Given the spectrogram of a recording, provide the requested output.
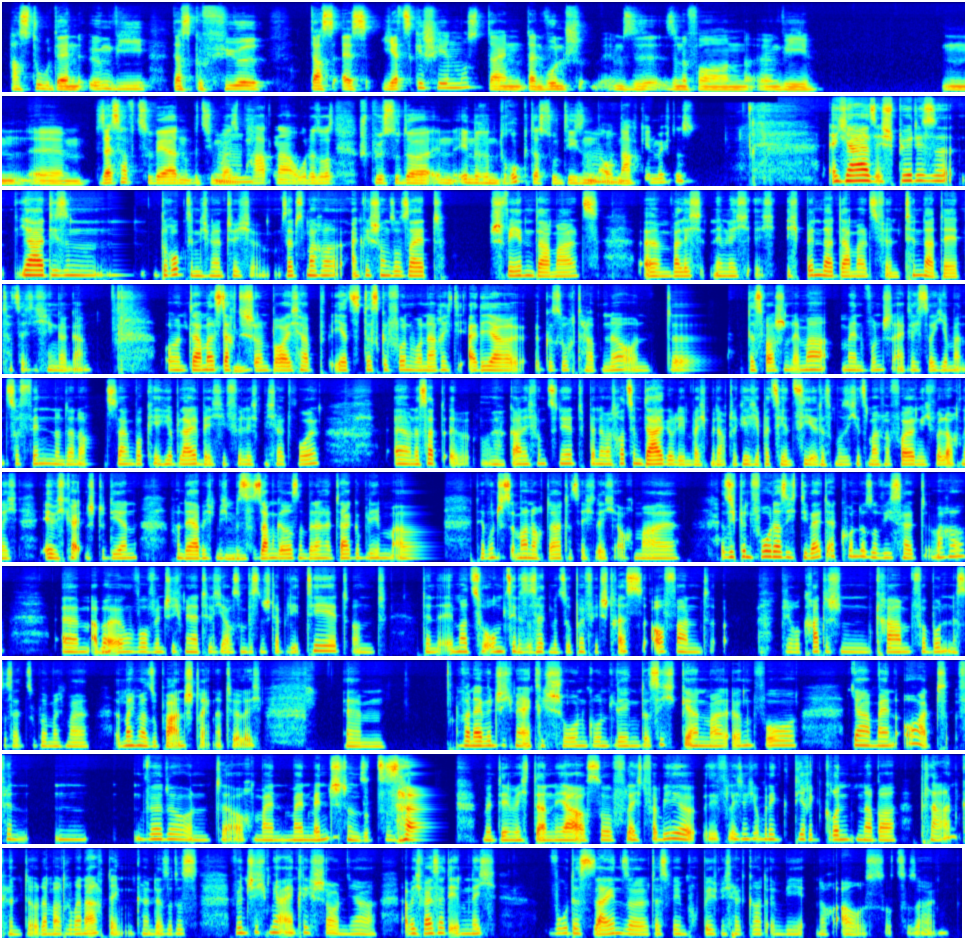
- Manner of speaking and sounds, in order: other background noise; stressed: "jetzt"; static; distorted speech
- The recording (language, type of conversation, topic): German, advice, Wie treffe ich wichtige Entscheidungen, wenn die Zukunft unsicher ist und ich mich unsicher fühle?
